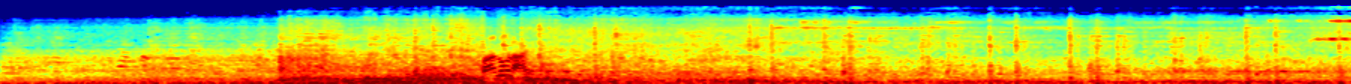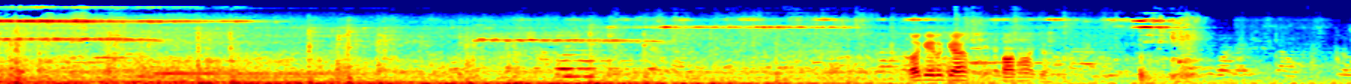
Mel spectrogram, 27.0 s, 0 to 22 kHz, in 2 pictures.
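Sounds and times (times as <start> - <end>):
train coaches rumbling: 0.0 - 27.0
train wheels squealing: 7.0 - 25.6.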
